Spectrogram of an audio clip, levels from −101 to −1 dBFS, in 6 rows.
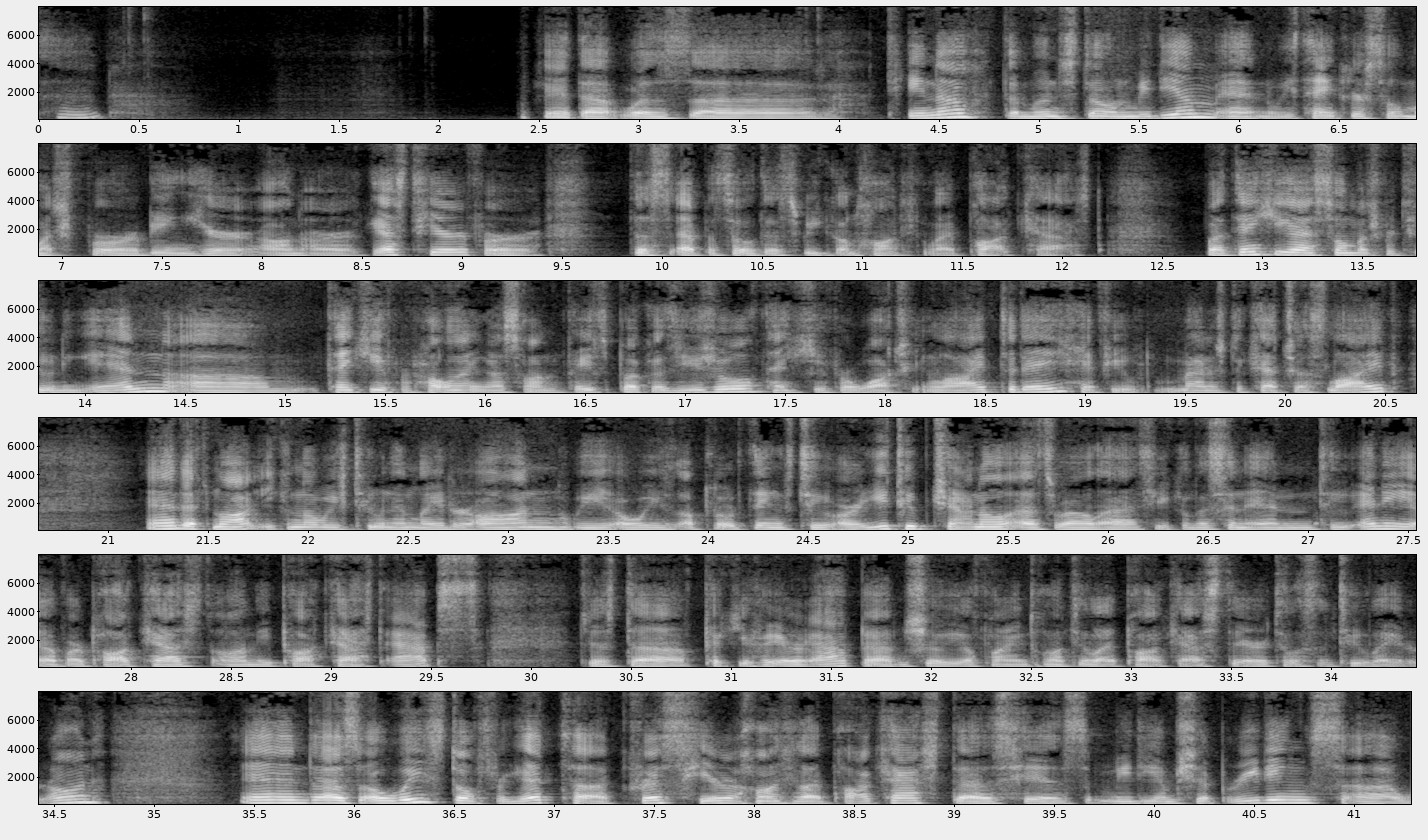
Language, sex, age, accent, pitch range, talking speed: English, male, 40-59, American, 135-180 Hz, 190 wpm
